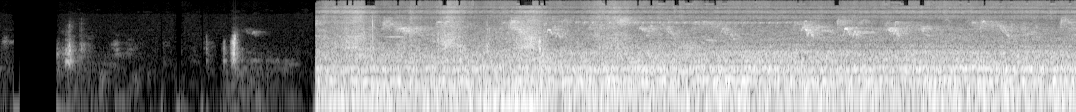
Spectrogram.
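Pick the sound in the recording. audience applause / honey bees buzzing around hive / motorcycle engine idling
honey bees buzzing around hive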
